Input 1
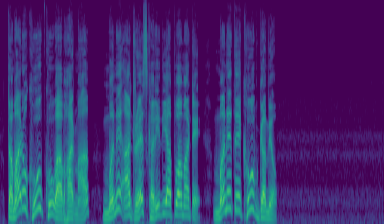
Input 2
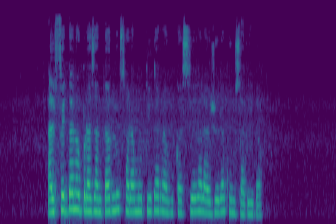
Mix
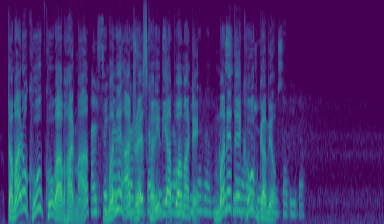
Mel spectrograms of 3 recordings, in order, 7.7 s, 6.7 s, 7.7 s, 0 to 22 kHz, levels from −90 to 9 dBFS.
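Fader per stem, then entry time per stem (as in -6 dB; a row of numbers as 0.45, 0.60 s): -2.0, -5.5 dB; 0.00, 0.85 s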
